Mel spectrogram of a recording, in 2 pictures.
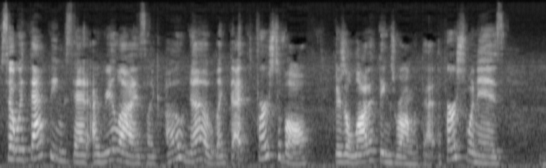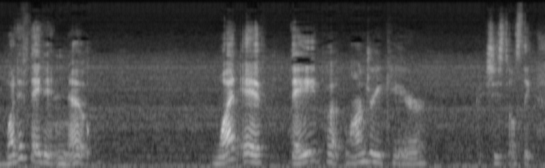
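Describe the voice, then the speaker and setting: A woman with a Southern US accent speaks in an animated tone at a moderate pace and medium pitch, her voice making very wide pitch swings and big swings in loudness, with long, frequent pauses and audible room echo. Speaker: direct sales team leader. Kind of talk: casual livestream talk. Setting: live video stream.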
